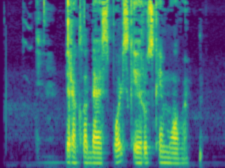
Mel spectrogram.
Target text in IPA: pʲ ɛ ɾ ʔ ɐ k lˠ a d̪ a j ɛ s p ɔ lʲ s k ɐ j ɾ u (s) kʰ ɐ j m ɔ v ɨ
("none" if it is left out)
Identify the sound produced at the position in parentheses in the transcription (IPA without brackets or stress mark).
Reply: s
